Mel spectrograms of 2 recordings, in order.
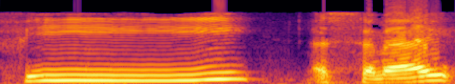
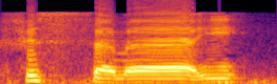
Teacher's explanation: Seen is a sun letter, so the seen is doubled, and the lam is not pronounced. And the fi is shortened because it's followed by sukun · Shown in: second take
